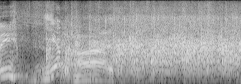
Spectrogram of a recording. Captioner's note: audience applauds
